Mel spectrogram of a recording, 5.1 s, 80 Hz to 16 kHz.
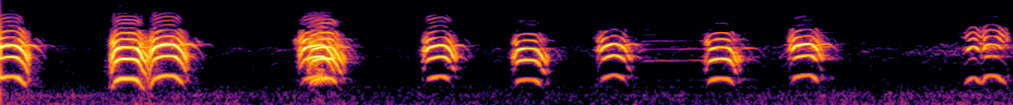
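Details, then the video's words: Bridled tern giving a series of loud, grating, downward-arched calls, about two per second at first and then more spaced, each note rich and harsh, against a quiet background. "Крачка бурокрылая. 5 часть. Голоса птиц"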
